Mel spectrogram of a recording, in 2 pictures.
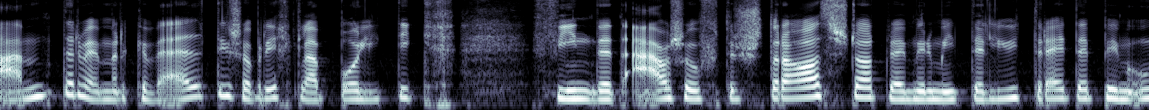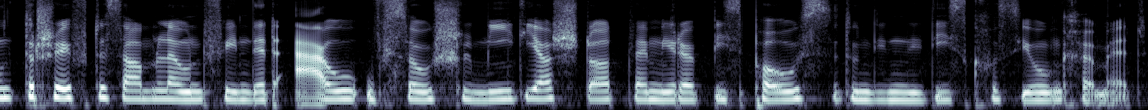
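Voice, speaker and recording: Bright and sharp in tone, a woman's voice comes through dry and close with no echo, in a very clean recording with a silent background. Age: 20s. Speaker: youth party co-president. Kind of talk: interview.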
